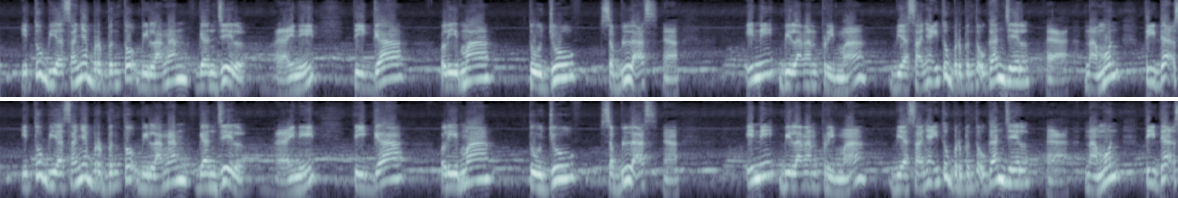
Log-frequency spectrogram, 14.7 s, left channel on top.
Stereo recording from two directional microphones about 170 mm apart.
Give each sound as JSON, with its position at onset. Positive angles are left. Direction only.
{"t": 0.3, "sound": "a woman's voice", "side_deg": 40}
